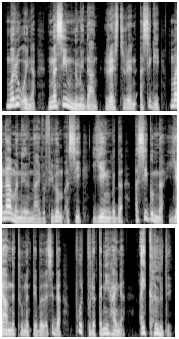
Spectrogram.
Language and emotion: Manipuri, surprised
